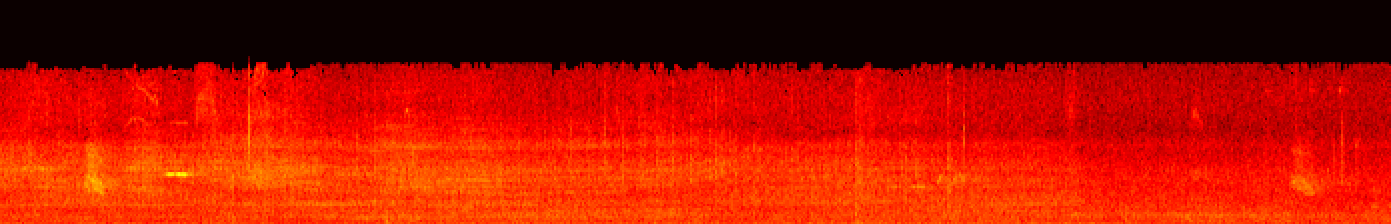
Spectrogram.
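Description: A car engine idling steadily in an open parking lot, with a low, even hum that is strongest near the start and the end. A single sharp click comes about eight and a half seconds in.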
